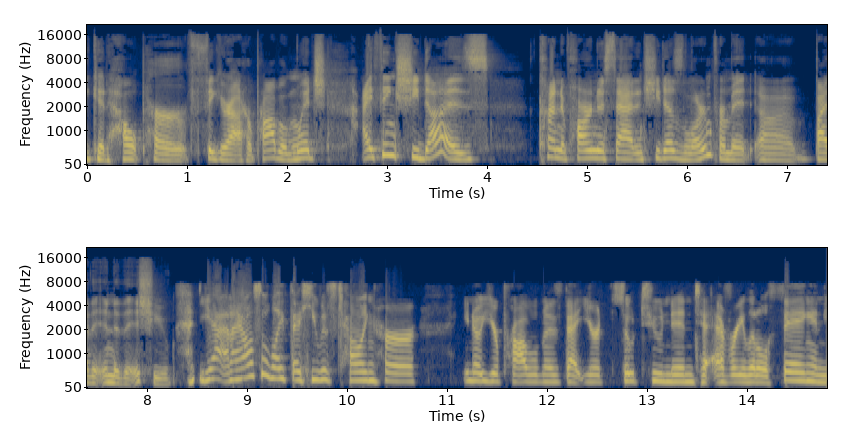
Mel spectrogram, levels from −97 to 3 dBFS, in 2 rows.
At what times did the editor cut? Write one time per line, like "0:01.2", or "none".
none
